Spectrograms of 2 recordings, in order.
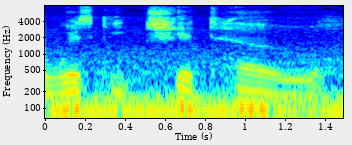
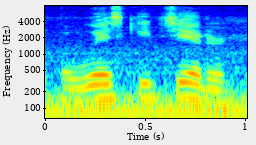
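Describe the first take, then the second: First: The name ends with an 'oh' sound. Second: The name ends with an 'er' sound. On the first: The speaker calls it right. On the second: The speaker calls it wrong.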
